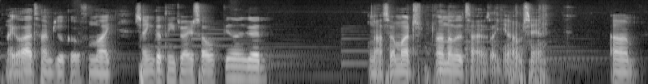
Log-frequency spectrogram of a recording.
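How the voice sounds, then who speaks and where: A young American man, a vlogger, rambles through a casual self-help monologue in a laid-back, slangy way. His low voice moves at a quick pace with a darkish tone. The recording is muffled, with soft music in the background.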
